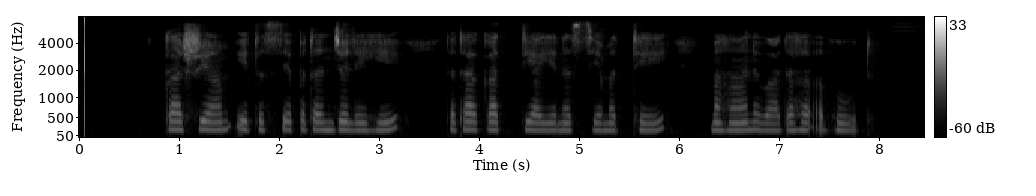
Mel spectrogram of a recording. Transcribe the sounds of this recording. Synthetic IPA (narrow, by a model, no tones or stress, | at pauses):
kaːʃjaːmeːt̪ɐsjɐpɐt̪ɐɲd͡ʒɐleːɦe | t̪ɐt̪ʰaːkaːt̪jaːjɐnɐsjɐmɐd̪ʱjeː | mɐɦaːnɐʋaːd̪ɐɦɐʔɐ̰bʱuːt̪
